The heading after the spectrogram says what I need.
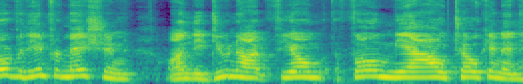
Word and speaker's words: DoNotFoMoew: It's like meow, but spelled with the O in front of the E, and that makes it FOMO in between there. So DoNotFoMoew, DoNotFoMoew.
